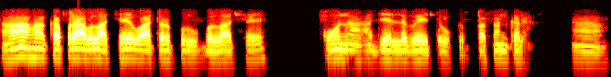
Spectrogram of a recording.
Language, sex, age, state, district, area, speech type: Maithili, male, 45-60, Bihar, Madhepura, rural, conversation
